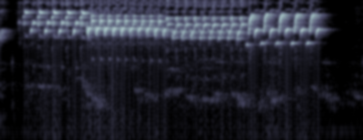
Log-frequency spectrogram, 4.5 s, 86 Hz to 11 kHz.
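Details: Classic-style song of a goldfinch hybrid, recorded the night of 22 March 2020: a fast, continuous stream of bright chattering twitters and trills, about four seconds long, with shifting notes near the end.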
